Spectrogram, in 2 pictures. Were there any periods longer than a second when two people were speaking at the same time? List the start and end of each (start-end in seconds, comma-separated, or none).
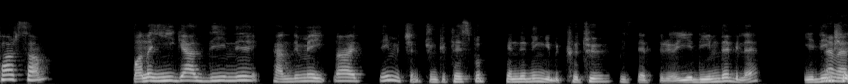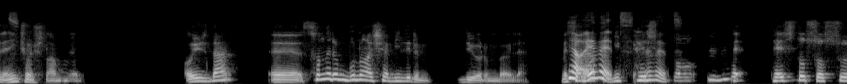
14.1-15.8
